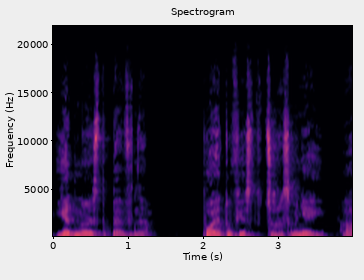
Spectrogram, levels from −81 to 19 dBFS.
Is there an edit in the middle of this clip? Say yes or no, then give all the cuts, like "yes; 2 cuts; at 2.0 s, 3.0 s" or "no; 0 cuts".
no; 0 cuts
